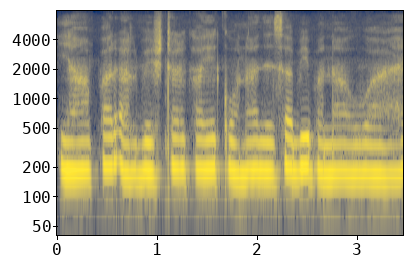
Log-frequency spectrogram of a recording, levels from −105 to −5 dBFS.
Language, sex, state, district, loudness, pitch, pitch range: Hindi, female, Jharkhand, Ranchi, -14 LUFS, 180 Hz, 175-195 Hz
